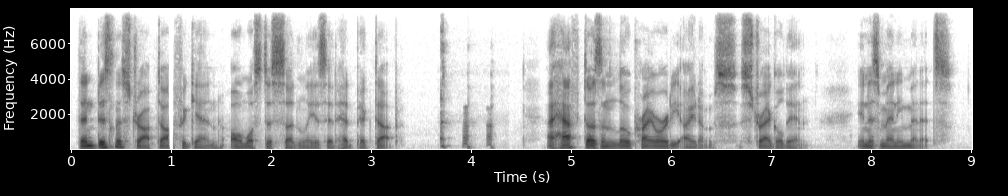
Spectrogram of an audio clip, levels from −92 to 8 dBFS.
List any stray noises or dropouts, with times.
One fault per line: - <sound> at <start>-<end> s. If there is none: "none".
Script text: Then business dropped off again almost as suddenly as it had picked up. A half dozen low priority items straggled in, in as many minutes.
- dropout at 1.0-1.0 s
- laugh at 3.7-4.3 s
